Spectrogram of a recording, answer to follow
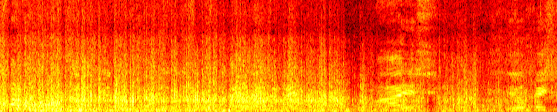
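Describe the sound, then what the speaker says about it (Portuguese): Strong wind blows by the water at a fishing spot, roaring hard against the microphone in a loud, gusting buffet that eases slightly toward the end, with someone talking over it. "O vento tá muito forte."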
